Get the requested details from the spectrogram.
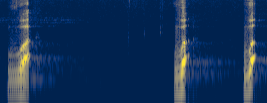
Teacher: व बोलते हैं तो ऊपर का दांत नीचे का ओष्ठ टच होता है। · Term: दंतोष्ठ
